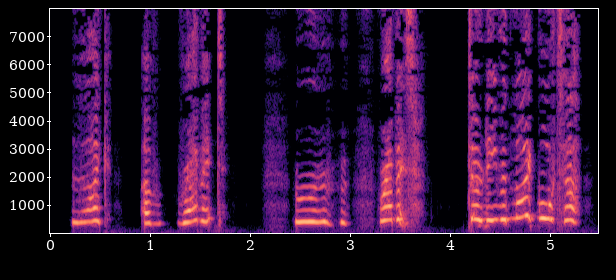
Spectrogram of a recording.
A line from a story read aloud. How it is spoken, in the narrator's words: I stuttered, my teeth beginning to chatter again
